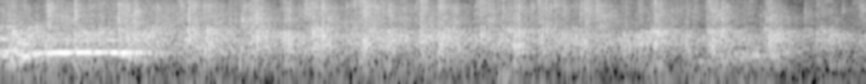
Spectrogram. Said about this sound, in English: This here is genuine worship. Give a round of applause to the worship team.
